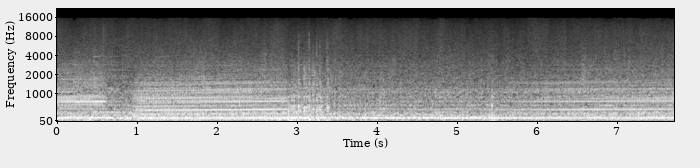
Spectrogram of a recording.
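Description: Tyres hum on asphalt.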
